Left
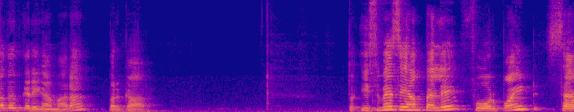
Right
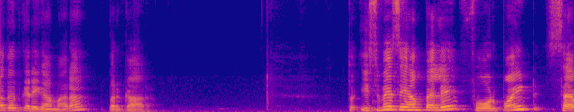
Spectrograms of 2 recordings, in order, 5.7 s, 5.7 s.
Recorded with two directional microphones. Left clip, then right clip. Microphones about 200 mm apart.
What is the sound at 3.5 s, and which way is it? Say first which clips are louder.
Speech: right 1 dB; 20° right (ahead or behind).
